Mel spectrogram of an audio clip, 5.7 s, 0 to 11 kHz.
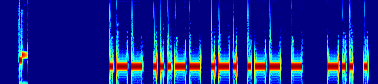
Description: Morse code, heard as a keyed tone, about 22 wpm, 700 Hz. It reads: W3RWT DE
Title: USA Callsign DE Callsign - 5 Characters - 22wpm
